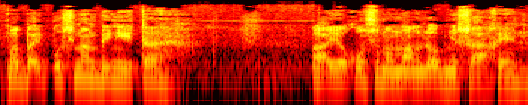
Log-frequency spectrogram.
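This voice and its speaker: A man's voice: a little high, fast, a little hiss or hum, close to an everyday voice. An actor playing a respectful, reserved young man with a Filipino accent in a radio drama. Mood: earnest. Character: respectful, reserved young male restaurant pianist.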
